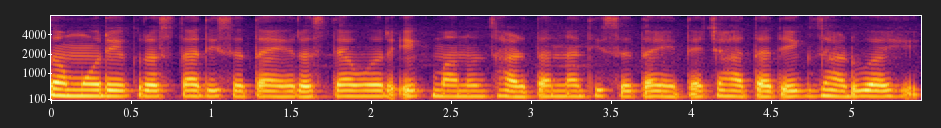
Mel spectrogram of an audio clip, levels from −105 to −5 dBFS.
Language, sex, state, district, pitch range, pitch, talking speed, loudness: Marathi, female, Maharashtra, Solapur, 190-200 Hz, 195 Hz, 185 wpm, -17 LUFS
